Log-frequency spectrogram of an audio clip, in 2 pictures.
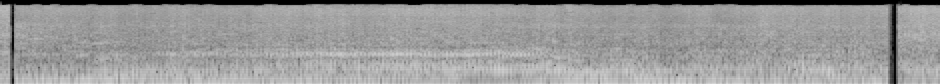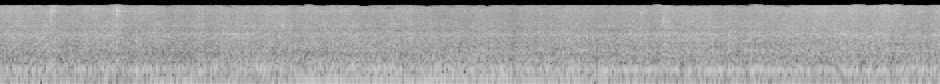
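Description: Small motorcycle engine running: its pitch rises and falls over the first few seconds as it revs, then it runs steadily after a brief break about halfway through.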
